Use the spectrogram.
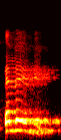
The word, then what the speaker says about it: lamb: So, the lamb is being, the B is silent. B is silent, therefore we pronounce as a lamb. Lamb. You don't say lamb, it is a lamb.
